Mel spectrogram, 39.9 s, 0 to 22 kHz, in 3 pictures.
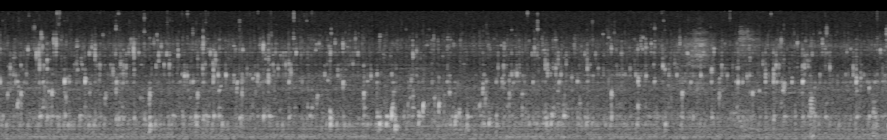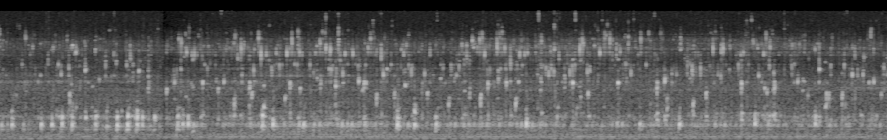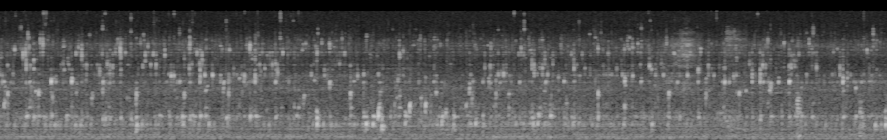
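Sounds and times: water trickling and dripping: 0.0 - 39.9.

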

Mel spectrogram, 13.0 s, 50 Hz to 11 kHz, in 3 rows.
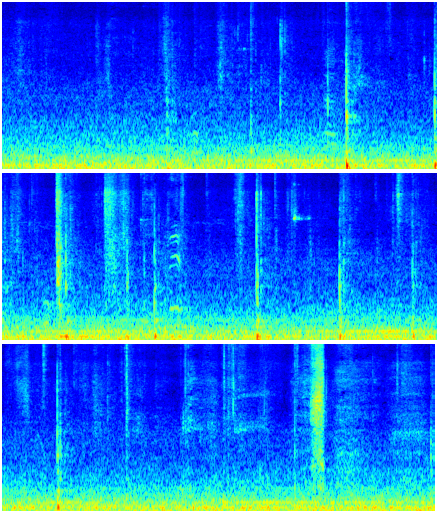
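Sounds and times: steady low hum: 0.0 - 13.0
basketball bouncing on court: 3.4 - 3.7, 4.3 - 6.1, 6.9 - 9.5.

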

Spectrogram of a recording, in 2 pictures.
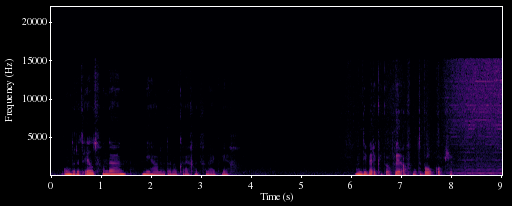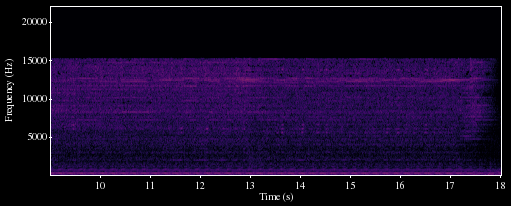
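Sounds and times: pedicure drill whirring: 8.0 - 18.0.

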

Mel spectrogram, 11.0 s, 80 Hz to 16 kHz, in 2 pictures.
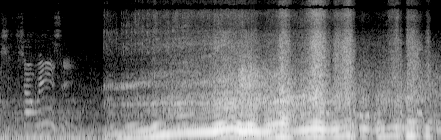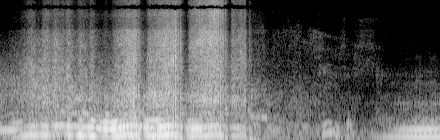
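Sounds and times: car engine revving hard: 1.3 - 9.5.

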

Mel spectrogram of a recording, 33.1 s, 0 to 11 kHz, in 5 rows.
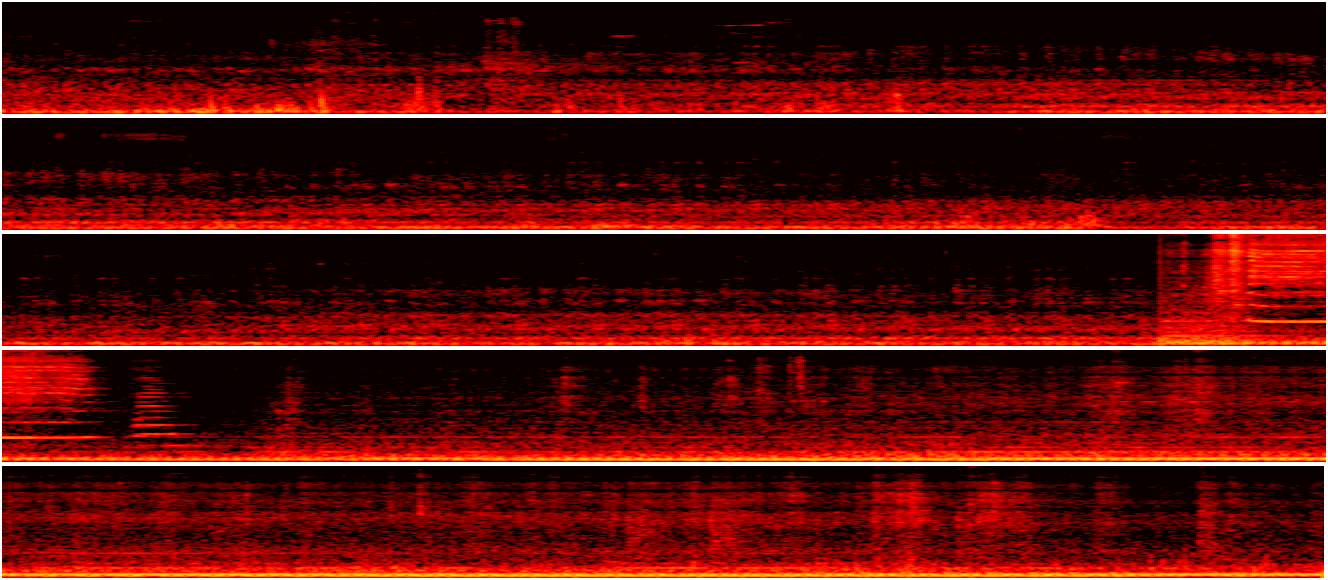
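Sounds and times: train wagons rolling: 0.0 - 33.0
train horn blast: 19.0 - 21.0.

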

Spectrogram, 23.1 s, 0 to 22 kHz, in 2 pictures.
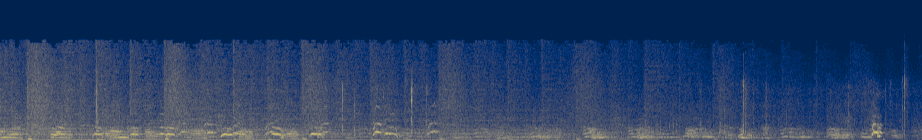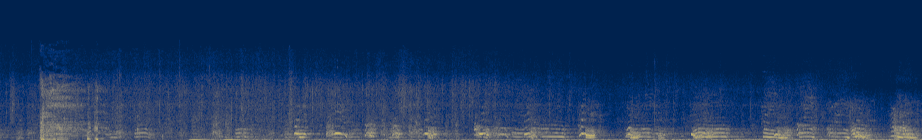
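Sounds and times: hounds yelping and barking: 0.0 - 23.0
rustling: 12.6 - 21.0
low microphone rumble: 13.7 - 23.0.

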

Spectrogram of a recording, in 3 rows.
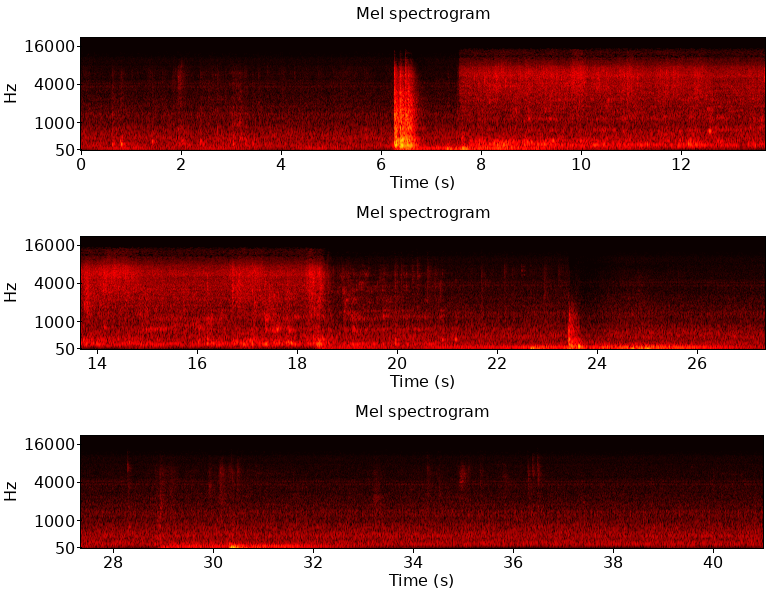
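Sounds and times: knocks: 23.4 - 23.8.

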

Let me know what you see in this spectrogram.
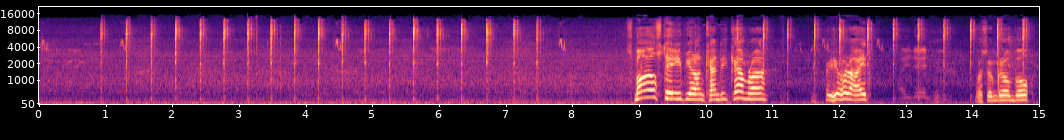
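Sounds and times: hammer striking metal: 0.9 - 7.6.

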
